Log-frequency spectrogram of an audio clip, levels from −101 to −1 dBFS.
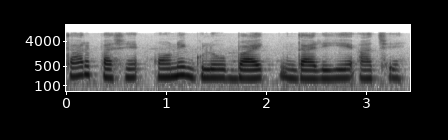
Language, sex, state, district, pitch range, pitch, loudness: Bengali, female, West Bengal, Cooch Behar, 190-210 Hz, 195 Hz, -16 LUFS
